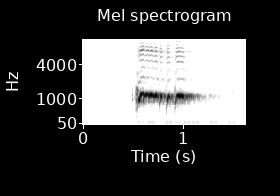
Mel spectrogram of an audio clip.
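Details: Local zebra dove in active song, its voice called crystal-clear, delivers a single soft cooing phrase of a few rapid beaded pulses drawn out into a long fading note, with a faint low hum behind.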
